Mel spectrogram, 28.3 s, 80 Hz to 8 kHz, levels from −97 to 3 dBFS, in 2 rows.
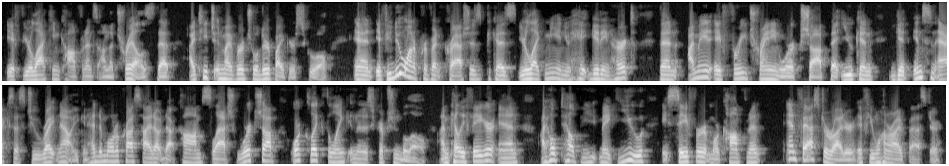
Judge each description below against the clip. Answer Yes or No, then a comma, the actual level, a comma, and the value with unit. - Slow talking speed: No, average, 180 wpm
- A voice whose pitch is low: Yes, low, 130 Hz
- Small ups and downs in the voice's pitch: No, average, 3.7 semitones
